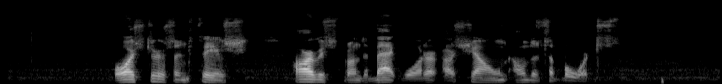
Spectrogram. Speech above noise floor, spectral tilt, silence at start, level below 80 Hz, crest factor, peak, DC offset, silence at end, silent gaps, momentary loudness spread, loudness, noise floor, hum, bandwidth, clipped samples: 38 dB; -3.5 dB/octave; 1.15 s; -78 dBFS; 26 dB; -4 dBFS; under 0.1%; 1.05 s; none; 17 LU; -28 LUFS; -66 dBFS; none; 11.5 kHz; under 0.1%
